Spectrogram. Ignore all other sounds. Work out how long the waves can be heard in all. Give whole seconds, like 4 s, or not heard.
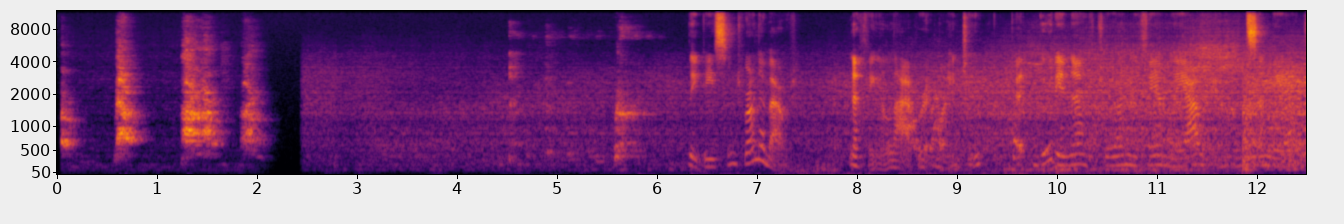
10 s.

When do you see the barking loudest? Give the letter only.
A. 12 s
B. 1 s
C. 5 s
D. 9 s
B.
